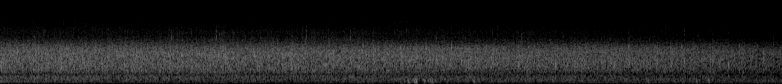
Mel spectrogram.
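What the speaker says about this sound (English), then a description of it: "please join me in applause for these great, legendary American leaders" An audience at a military change of command ceremony at Scott Air Force Base applauds, a dense, steady wash of clapping that holds evenly throughout and eases slightly near the end.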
